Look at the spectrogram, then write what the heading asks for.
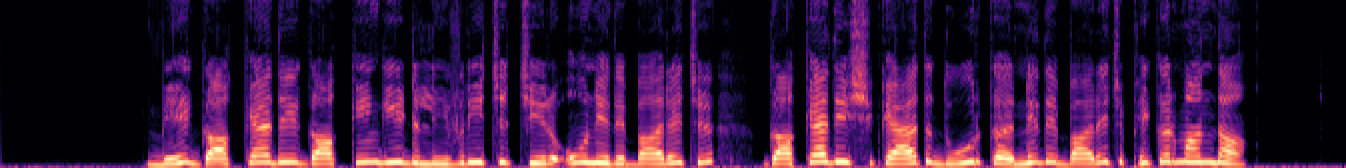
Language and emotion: Dogri, fearful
